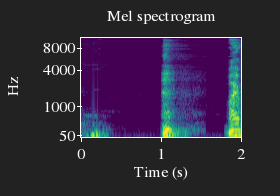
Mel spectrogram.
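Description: A man's short audible sigh about a second in, during a pause in his speech. His speech resumes near the end.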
